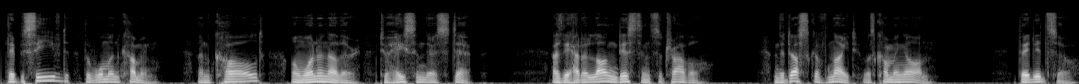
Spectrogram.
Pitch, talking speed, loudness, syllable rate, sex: 105 Hz, 185 wpm, -18 LUFS, 5.9 syllables/s, male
